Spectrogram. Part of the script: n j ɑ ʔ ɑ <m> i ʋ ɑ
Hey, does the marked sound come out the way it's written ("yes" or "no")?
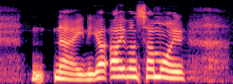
no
